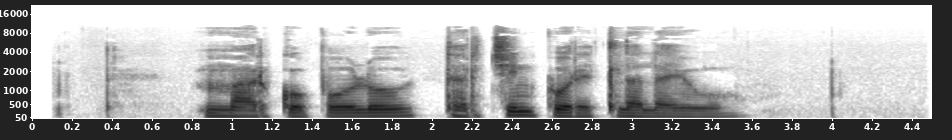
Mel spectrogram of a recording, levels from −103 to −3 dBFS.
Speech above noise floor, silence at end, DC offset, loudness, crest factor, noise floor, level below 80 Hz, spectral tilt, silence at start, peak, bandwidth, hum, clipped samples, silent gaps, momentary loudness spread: 36 dB; 1 s; under 0.1%; -22 LUFS; 18 dB; -56 dBFS; -54 dBFS; -6 dB/octave; 0.85 s; -4 dBFS; 10 kHz; none; under 0.1%; none; 11 LU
